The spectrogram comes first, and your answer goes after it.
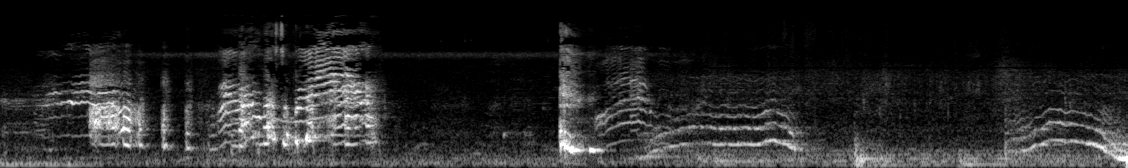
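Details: An angry odd-eyed pet cat indoors gives drawn-out, arching meows that rise and fall, after a stretch of people talking and laughing.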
